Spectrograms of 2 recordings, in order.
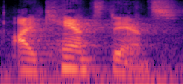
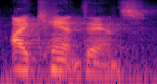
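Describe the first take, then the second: First: It is said carefully, with every sound full. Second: It is said in a relaxed, reduced conversational way.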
